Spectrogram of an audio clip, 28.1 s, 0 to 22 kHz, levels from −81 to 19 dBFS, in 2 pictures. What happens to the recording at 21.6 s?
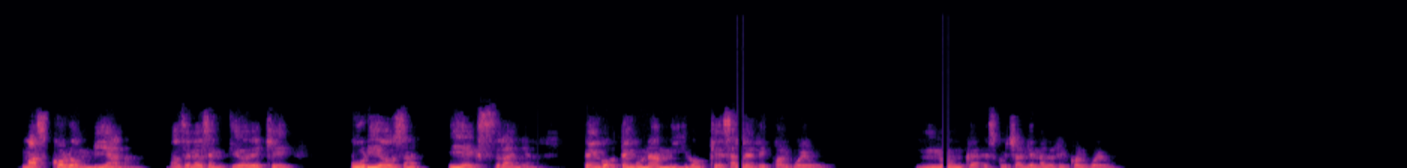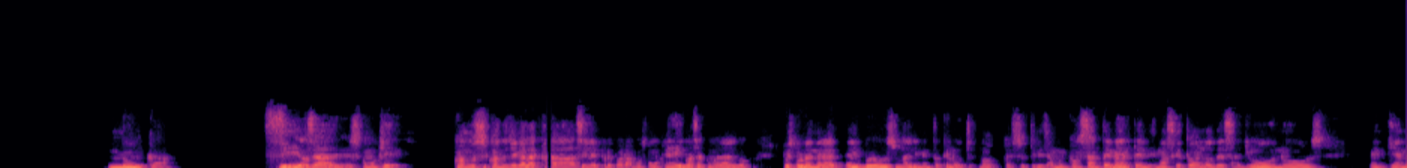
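At 21.59 s there is a gap between stream segments. The time stamps on two consecutive pieces of the stream, which sit at a 2-second boundary, fail to meet, leaving about 17 ms with no samples assigned. The player fills that hole with silence, so the speech drops out for an instant with abrupt edges on both sides: a brief, clean tick-like break rather than a fade. Nothing from the recording is missing, because the gap is added time.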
